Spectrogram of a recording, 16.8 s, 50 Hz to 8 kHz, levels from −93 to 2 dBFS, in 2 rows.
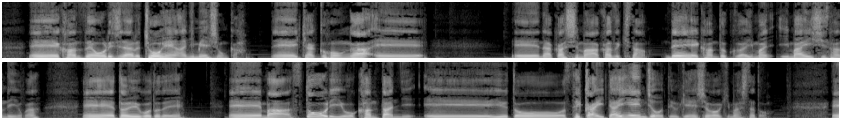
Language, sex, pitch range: Japanese, male, 130-170 Hz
